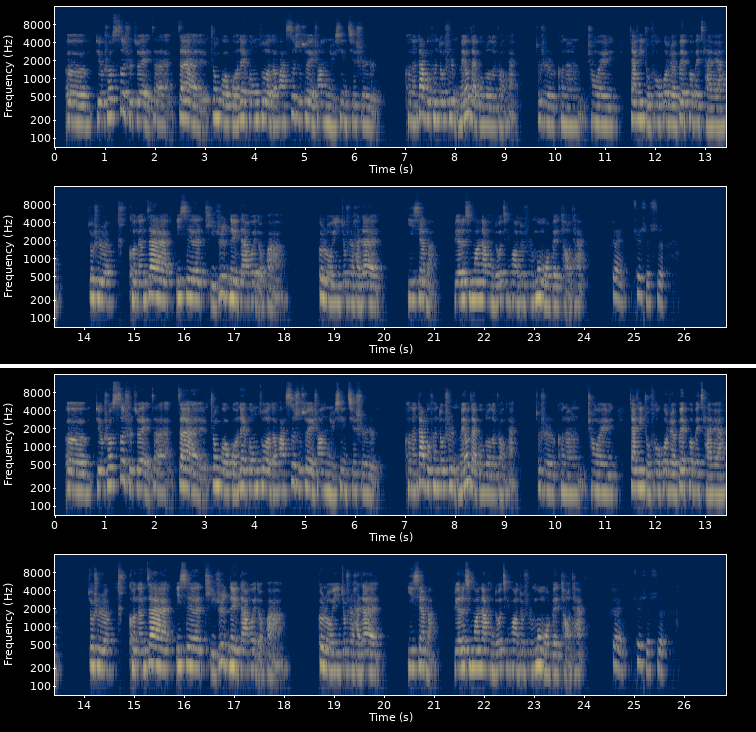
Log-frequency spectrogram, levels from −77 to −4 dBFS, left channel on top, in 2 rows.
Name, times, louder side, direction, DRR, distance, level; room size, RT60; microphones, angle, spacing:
voice 1, 0.2-6.5 7.0-9.2 9.6-13.5 14.1-18.1 18.7-20.0 20.5-21.1 21.4-24.0, right 1 dB, 25° right, 1.1 m, -33 dB
voice 2, 24.6-25.9, equal, 25° left, 0.8 m, -41 dB
16.5 x 7.0 x 2.7 m
head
